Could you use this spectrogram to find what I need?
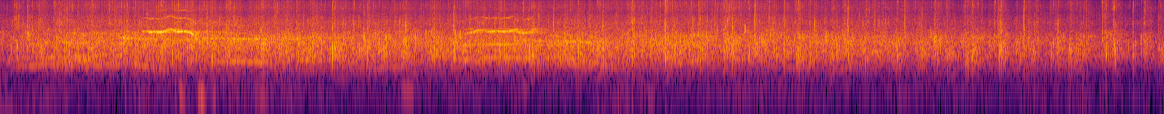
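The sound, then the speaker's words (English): An audience applauds to welcome an actor guest onto the stage, a long, sustained burst of clapping hands that stays loud and even and eases off only slightly toward the end. “Can you put your hands together and welcome, please, Julian Glover?”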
